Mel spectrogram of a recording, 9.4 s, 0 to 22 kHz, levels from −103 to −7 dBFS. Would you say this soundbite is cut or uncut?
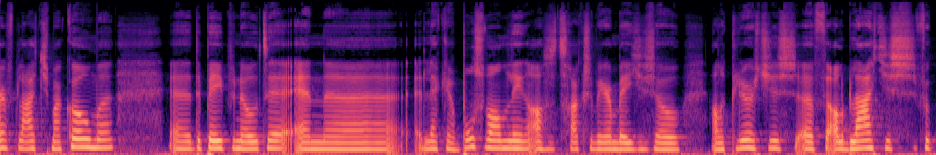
cut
